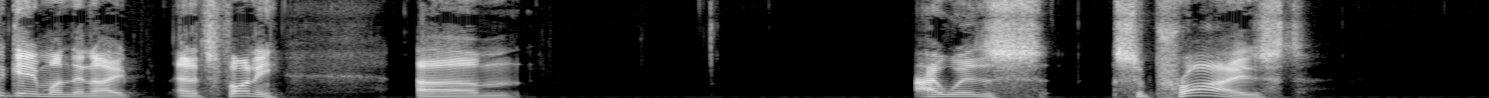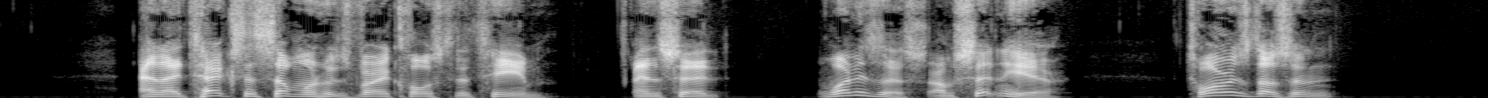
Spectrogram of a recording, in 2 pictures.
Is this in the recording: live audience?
no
